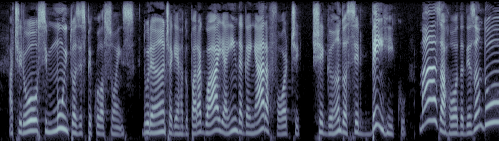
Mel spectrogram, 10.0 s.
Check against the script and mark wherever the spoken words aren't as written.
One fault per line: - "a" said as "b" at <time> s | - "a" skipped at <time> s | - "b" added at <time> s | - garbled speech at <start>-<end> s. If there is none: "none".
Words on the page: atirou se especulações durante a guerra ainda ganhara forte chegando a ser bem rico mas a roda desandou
- "muito às" added at 0.9 s
- "do paraguai" added at 3.7 s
